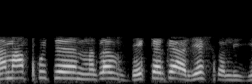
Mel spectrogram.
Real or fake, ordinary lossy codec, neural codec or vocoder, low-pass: real; MP3, 24 kbps; none; 3.6 kHz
